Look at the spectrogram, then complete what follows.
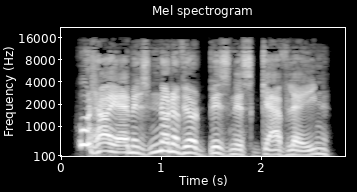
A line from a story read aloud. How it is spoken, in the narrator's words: the owlman suddenly snapped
